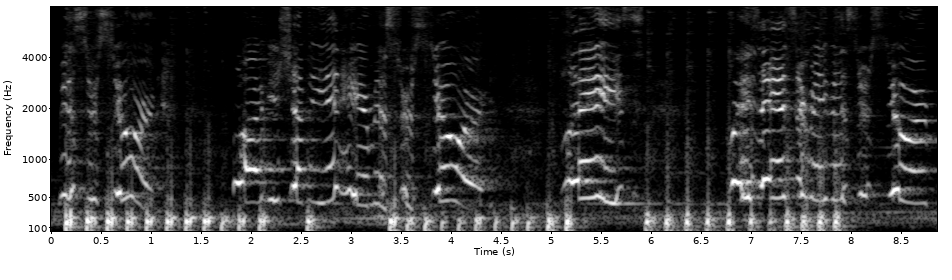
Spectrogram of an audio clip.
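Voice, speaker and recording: Woman playing high-voiced, timid young secretary. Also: expressive, full character voice, rough recording. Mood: frightened pleading. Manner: deferential, hesitant, halting. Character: earnest, timid, polite young female secretary. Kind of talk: old-time radio horror acting. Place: live stage performance at a winery. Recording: live radio play, loud music behind.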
